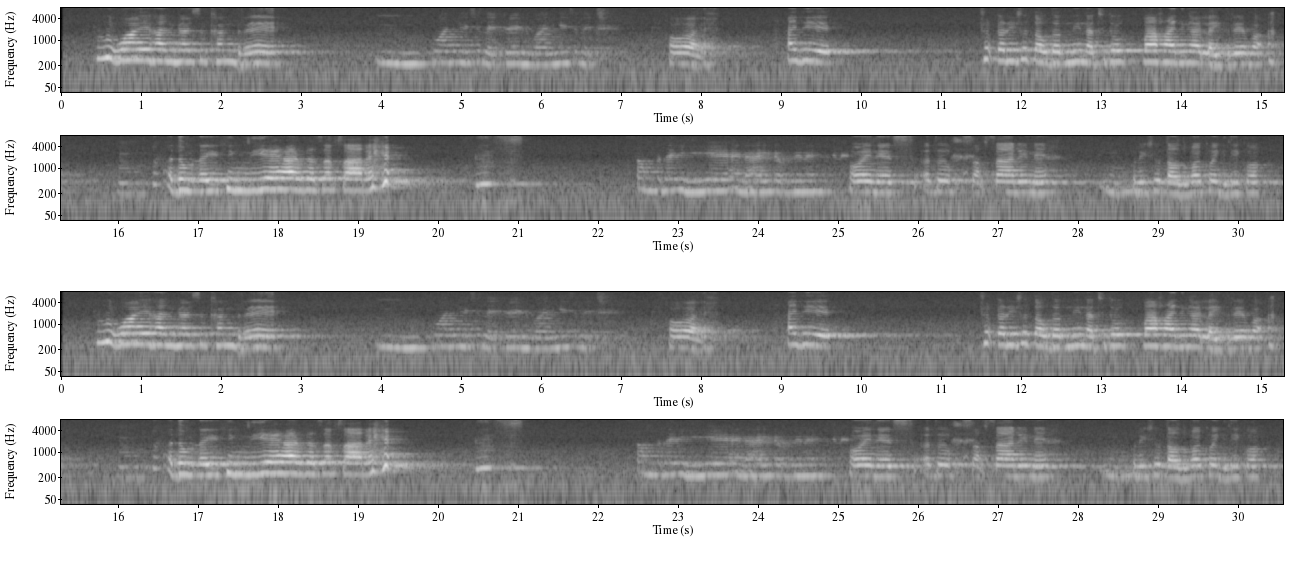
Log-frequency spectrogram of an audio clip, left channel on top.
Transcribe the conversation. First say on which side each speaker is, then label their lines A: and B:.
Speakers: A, on the left; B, on the left.
A: ꯎ ꯋꯥꯏꯑꯦ ꯍꯥꯏꯅꯤꯡꯉꯥꯏꯁꯨ ꯈꯪꯗ꯭ꯔꯦ
B: ꯎꯝ ꯋꯥꯅꯤꯡꯉꯥꯏꯁꯨ ꯂꯩꯇ꯭ꯔꯦ ꯅꯨꯡꯉꯥꯏꯅꯤꯡꯉꯥꯏꯁꯨ ꯂꯩꯇ꯭ꯔꯦ
A: ꯍꯣꯏ ꯑꯩꯗꯤ ꯀꯔꯤꯁꯨ ꯇꯧꯗꯕꯅꯤꯅ ꯊꯤꯗꯣꯛ ꯕꯥ ꯍꯥꯏꯅꯤꯡꯉꯥꯏ ꯂꯩꯇ꯭ꯔꯦꯕ
B: ꯎꯝ
A: ꯑꯗꯨꯝ ꯂꯩ ꯍꯤꯡꯂꯤꯌꯦ ꯍꯥꯏꯕꯗꯣ ꯆꯞ ꯆꯥꯔꯦ ꯎ <inaudible>
B: ꯆꯝꯕꯗ ꯍꯤꯡꯂꯤꯌꯦ ꯍꯥꯏꯅ ꯍꯥꯏꯗꯕꯅꯤꯅꯦ
A: ꯍꯣꯏꯅꯦ ꯑꯗꯨ ꯆꯥꯞ ꯆꯥꯔꯦꯅꯦ
B: ꯎꯝ
A: ꯀꯔꯤꯁꯨ ꯇꯧꯗꯕ ꯑꯩꯈꯣꯏꯒꯤꯗꯤꯀꯣ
